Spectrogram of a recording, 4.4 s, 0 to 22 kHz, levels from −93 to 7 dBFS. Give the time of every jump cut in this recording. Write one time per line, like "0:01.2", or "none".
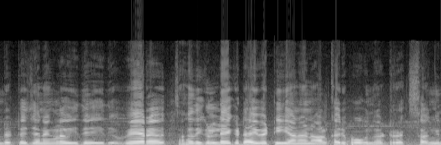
0:01.8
